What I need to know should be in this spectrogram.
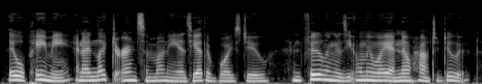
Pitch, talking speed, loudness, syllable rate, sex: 175 Hz, 350 wpm, -17 LUFS, 7.3 syllables/s, female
